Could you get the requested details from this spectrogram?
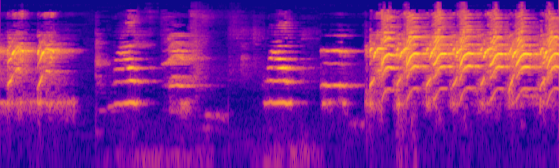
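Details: Indian ringneck parakeet talking in a room: thin, nasal, speech-like phrases with short gaps, then a sustained loud stretch of rapid, rising syllables repeated about three times per second.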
